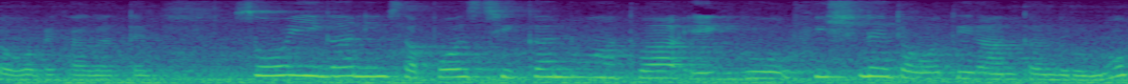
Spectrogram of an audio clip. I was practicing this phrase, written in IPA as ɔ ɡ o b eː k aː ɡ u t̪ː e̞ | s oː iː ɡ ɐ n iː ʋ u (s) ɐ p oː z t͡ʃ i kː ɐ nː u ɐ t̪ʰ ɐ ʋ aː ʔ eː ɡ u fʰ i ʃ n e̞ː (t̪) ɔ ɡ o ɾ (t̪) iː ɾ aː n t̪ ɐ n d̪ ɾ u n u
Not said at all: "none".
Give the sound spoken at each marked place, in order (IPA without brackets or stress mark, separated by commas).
s, t̪, t̪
